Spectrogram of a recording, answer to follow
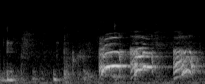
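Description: A woman shrieking in high-pitched, wavering squeals of excitement, starting about a second in.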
